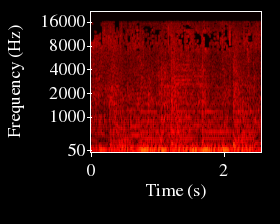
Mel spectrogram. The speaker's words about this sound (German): Also ich habe einen vorgemacht, da, ist, da war jetzt schon 24 Stunden im Kühlschrank. Da merken Sie, Wasser ist rausgekommen vom Fisch. Das kann man jetzt abwaschen mit kaltem Wasser.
